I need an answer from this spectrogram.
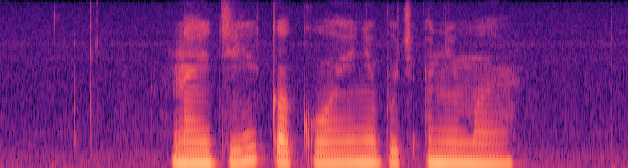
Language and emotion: Russian, sad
